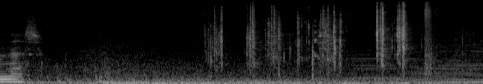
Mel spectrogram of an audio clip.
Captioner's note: guns cocking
